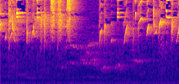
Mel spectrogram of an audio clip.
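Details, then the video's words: Song of a wild-caught European goldfinch, caged six months and fresh from moult: rapid, sparkling high twitters and liquid chirps, a dense burst followed by a short gap, then more clipped notes. "Chant de Chardonneret sauvage (Repassage)|غناء حسون خلوي خارج من تغير الريش"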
